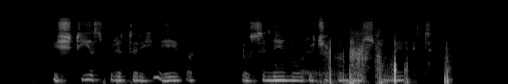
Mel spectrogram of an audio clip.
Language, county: Lithuanian, Marijampolė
